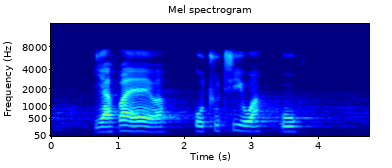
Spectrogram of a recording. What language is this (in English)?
Venda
